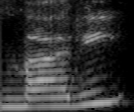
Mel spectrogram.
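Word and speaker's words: Marie: यह वहां पर पैदा हुई थी और इनका नाम था इट्स नॉट मारिया। इट्स मैरी स्क्लोविस्का।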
